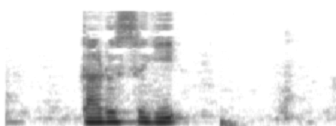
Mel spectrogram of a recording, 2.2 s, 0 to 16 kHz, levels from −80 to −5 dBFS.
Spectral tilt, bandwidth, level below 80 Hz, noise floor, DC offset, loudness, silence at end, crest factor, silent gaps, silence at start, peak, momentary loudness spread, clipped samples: -5 dB/octave; 11.5 kHz; -54 dBFS; -54 dBFS; under 0.1%; -24 LUFS; 0.7 s; 20 dB; none; 0.55 s; -6 dBFS; 9 LU; under 0.1%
